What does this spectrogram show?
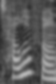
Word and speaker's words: telephone: The first syllable is tel, t, e, ul. The second syllable is e. And the third syllable is phone. F, O, N, silent final E.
